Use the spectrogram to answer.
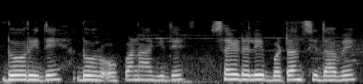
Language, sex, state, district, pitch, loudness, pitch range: Kannada, female, Karnataka, Koppal, 210 Hz, -14 LUFS, 205-220 Hz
